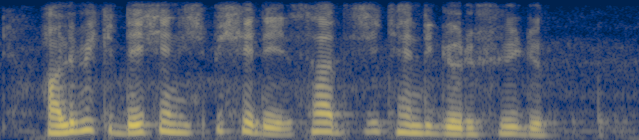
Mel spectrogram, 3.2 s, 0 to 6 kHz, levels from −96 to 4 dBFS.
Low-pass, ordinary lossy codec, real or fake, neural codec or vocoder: 5.4 kHz; Opus, 32 kbps; fake; codec, 16 kHz, 16 kbps, FunCodec, trained on Chinese and English, 50 frames a second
